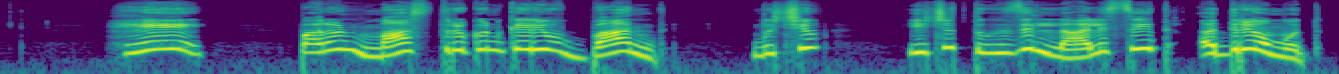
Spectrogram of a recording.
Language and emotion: Kashmiri, disgusted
